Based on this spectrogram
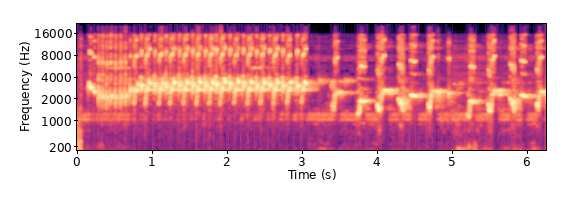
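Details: Sooty-headed bulbul in fighting 'ropel' singing used as a lure: a three-second rapid chattering trill, followed by separate clear whistled notes with sharp downward flicks, over a steady whine.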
